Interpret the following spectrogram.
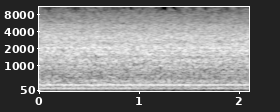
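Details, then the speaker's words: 2015 GMC Acadia 3.6, cold engine at idle, A/C off: loud steady cooling fan roar on high with a constant low hum; faulty engine coolant temperature sensor, causing hard start and stalling. "So the fan's kicked on already,"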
